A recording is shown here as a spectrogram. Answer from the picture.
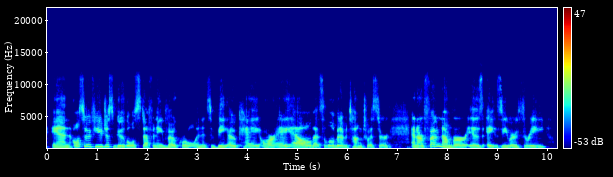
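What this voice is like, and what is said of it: Southern American accent. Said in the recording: “this Southern accent all the time”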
